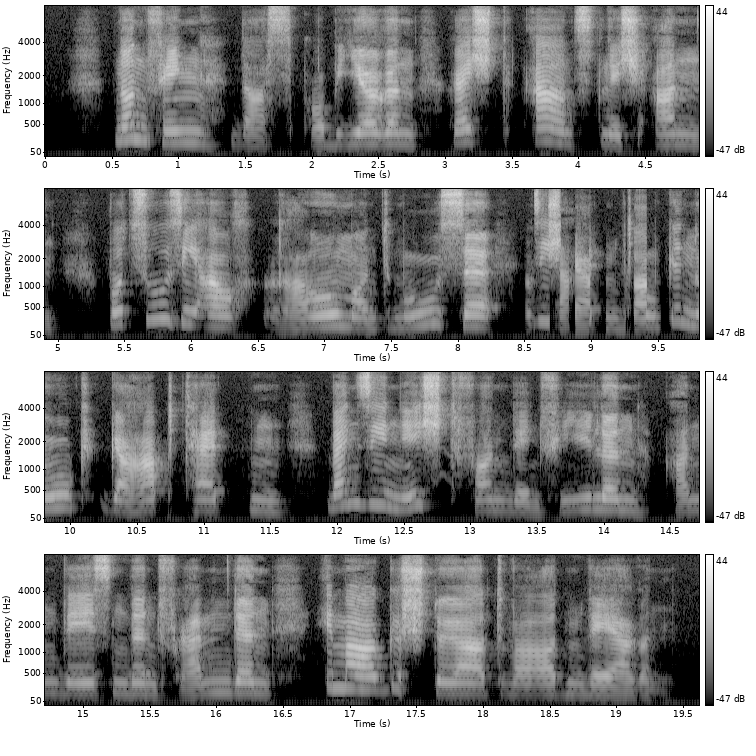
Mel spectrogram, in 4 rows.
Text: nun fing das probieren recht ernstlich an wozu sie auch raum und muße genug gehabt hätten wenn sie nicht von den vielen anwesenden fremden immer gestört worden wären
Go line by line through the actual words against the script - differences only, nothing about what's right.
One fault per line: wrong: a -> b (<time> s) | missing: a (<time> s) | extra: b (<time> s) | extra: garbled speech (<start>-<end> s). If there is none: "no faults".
extra: garbled speech (8.5-9.5 s)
